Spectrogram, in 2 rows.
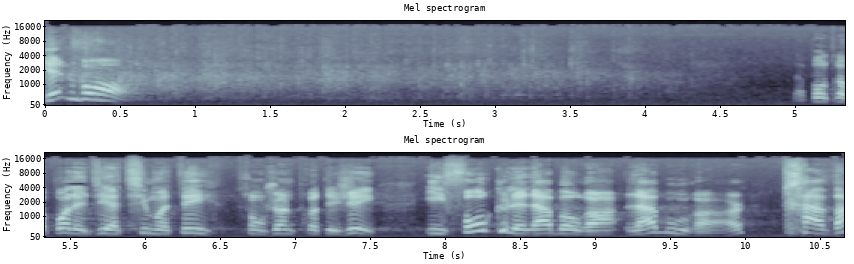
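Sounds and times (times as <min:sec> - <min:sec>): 
speech: 0:00.0 - 0:00.7, 0:05.1 - 0:10.6
audience applause: 0:00.0 - 0:04.3.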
